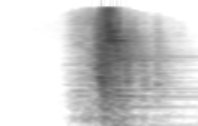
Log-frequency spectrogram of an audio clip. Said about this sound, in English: Its metal leg banged on the floor with each shuffle forward, and he started to shake like a wet dog to try and get himself free.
